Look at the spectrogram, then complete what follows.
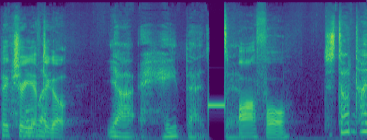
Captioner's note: beep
